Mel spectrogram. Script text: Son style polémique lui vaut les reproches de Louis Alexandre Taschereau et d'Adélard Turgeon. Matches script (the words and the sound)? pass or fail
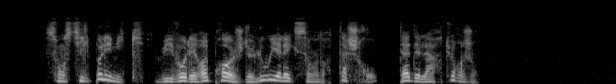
fail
